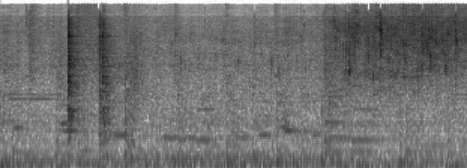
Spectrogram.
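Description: Egg and cheese chaffle frying in a pan, a steady close sizzle with crackling and a few sharp pops and scrapes, no talk.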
